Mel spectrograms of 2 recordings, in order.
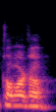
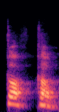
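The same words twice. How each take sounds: First: টপা টপ run together as "topatop", an a joining both halves; linking a sound. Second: Said in the usual way. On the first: Shown as a demonstration. Teacher showing quick everyday speech, টপা টপ linked as "topatop". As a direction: join the two tops with an a: টপা টপ. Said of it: "আপনি বলেন কি টপা টপ". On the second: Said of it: "আপনি যখন এই টপ টপ বলবেন".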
